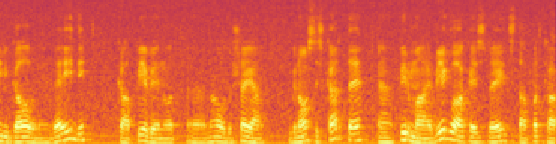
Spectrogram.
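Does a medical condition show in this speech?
No.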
